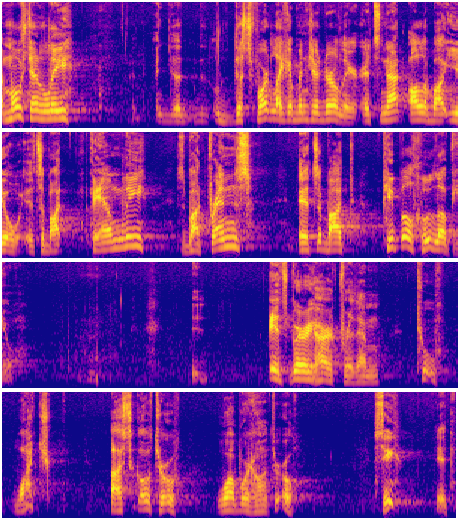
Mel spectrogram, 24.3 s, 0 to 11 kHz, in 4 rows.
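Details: 67-year-old man diagnosed with spinocerebellar ataxia about 28 years earlier (1995); he could no longer sing or make announcements and says he rambles or forgets what he is saying. Finding: ataxic dysarthria.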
